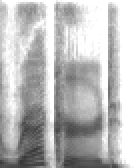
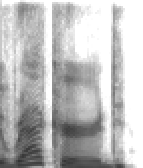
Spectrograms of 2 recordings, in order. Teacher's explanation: When I say record with stress on the first syllable, I mean the noun, like a file or document. But when I say record with stress on the second syllable, I mean the verb.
